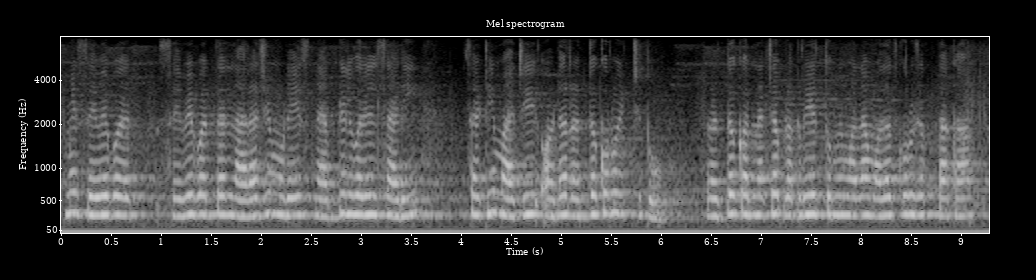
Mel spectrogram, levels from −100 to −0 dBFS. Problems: background sounds at intervals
